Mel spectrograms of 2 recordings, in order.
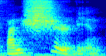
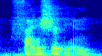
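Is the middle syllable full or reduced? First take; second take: full; reduced. First: The middle syllable is fully stressed. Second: The middle syllable is short and unstressed. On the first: The speaker calls it wrong. "I'm not saying 凡士林 with the fully stressed syllable" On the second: The speaker calls it right. "It's 凡士林"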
